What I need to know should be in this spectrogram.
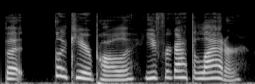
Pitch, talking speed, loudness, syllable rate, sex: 270 Hz, 190 wpm, -15 LUFS, 6.1 syllables/s, female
